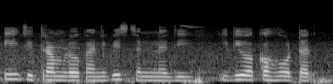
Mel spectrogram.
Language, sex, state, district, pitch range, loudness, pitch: Telugu, female, Telangana, Hyderabad, 180-210 Hz, -19 LUFS, 190 Hz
